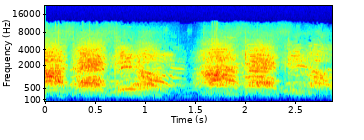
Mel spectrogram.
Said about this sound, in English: Anti-abortion protesters screamed murderer at anyone going in and out of ruling party headquarters this week.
